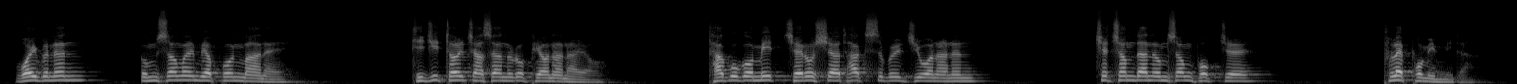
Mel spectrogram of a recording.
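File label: voice Korean; 懂王韩语; Voicv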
